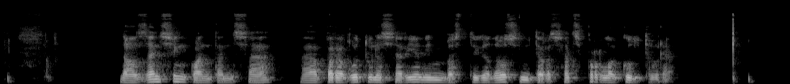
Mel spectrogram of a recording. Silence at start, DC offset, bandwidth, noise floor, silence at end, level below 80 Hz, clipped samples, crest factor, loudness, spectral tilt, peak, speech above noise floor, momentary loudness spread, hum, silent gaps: 0.05 s; under 0.1%; 11.5 kHz; under -90 dBFS; 0.55 s; -60 dBFS; under 0.1%; 22 dB; -28 LUFS; -5.5 dB/octave; -6 dBFS; over 62 dB; 11 LU; none; none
